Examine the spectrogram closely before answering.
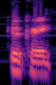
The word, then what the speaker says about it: kukri: Is that how you pronounce that? Yeah, kukri.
